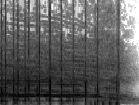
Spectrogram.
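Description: A small audience applauds in quick, fairly steady claps over about two seconds, with voices cheering and whooping underneath, before the clapping fades out.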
